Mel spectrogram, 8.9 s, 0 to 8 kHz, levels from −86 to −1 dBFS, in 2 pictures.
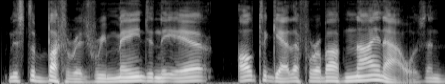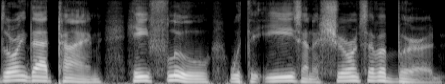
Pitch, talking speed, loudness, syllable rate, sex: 115 Hz, 170 wpm, -19 LUFS, 4.7 syllables/s, male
